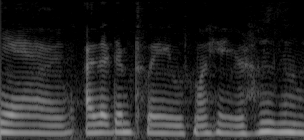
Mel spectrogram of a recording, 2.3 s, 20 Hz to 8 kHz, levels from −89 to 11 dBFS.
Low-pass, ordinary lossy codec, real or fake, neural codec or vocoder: none; none; fake; codec, 16 kHz, 2 kbps, FunCodec, trained on LibriTTS, 25 frames a second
